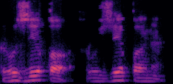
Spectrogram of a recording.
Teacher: Di sini ada qaf, ya, qalqalahnya dibaca tafkhim, ya. Kenapa? Karena qaf termasuk huruf isti'la.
